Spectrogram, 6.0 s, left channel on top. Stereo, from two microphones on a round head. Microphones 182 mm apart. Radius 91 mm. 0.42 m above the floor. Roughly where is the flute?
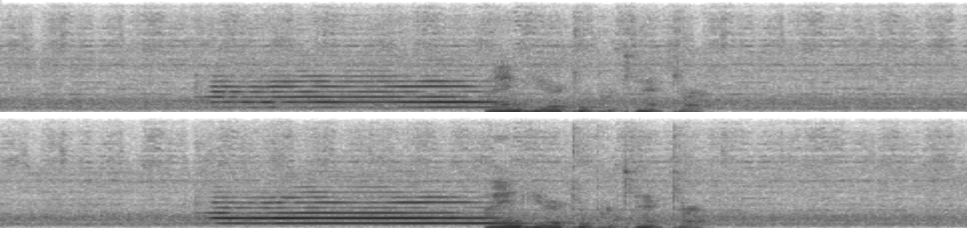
Left.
